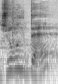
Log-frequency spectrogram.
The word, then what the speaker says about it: Julde: start another video so my name is jewel jewel day but it's actually pronounced jeweled day and Juliet is a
